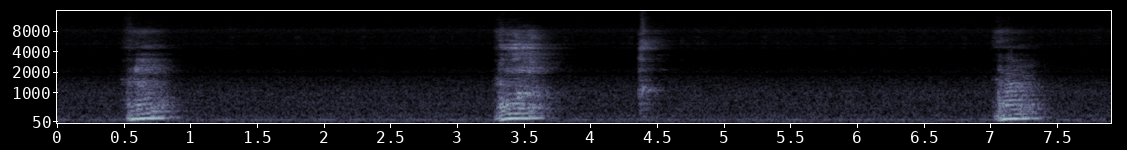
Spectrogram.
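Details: A Keeshond over 12 years old with a worsening cough gives three harsh, honking cough bursts and one short hack, with quiet room noise between them.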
